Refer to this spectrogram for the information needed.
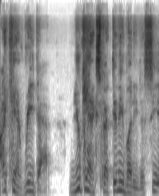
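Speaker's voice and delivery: high, angry, irate complaining tone. Retelling a customer's complaint about the receipt: imitating an angry customer. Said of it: "the guy was getting so mad at me".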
